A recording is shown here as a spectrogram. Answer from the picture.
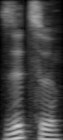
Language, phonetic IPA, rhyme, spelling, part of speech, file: German, [ˈzɪt͡sə], -ɪt͡sə, Sitze, noun, De-Sitze.ogg
- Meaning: nominative/accusative/genitive plural of Sitz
